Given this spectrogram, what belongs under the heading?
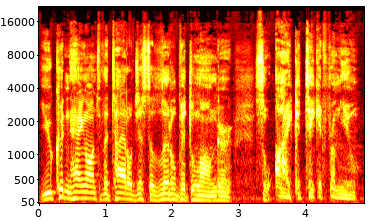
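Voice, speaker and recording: An actor playing a bitter, threatening male wrestling villain in a video game, with a gravelly voice. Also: low voice. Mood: menacing, bitter. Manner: slow, threatening. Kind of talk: video game cutscene acting.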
